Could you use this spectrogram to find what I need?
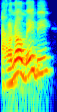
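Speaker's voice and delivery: high, slow, hesitant put-on voice; mock unsure reply. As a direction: stall him with a sing-song maybe. Her hesitant answer voiced.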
